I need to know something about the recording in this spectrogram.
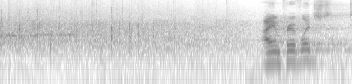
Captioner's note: crowd cheering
